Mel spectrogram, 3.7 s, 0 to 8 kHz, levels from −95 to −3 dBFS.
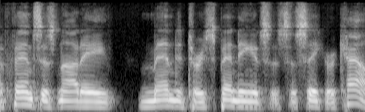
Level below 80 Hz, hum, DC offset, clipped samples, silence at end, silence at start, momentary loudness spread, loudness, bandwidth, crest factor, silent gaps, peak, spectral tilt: -44 dBFS; none; under 0.1%; under 0.1%; 0 s; 0 s; 5 LU; -19 LUFS; 7.6 kHz; 12 dB; none; -6 dBFS; -5 dB/octave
